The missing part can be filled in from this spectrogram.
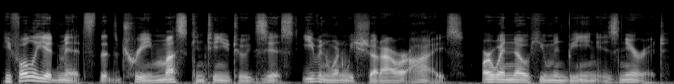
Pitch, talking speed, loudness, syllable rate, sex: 95 Hz, 215 wpm, -20 LUFS, 4.8 syllables/s, male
